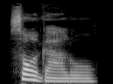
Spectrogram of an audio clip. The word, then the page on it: szolgáló: /ˈsolɡaːloː/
